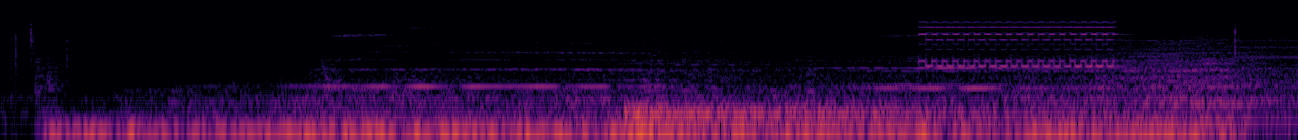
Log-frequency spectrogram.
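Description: A telephone rings in a scene from the film The Ring, a burst of bright electronic trilling over a deep rumbling drone and eerie tonal score.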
